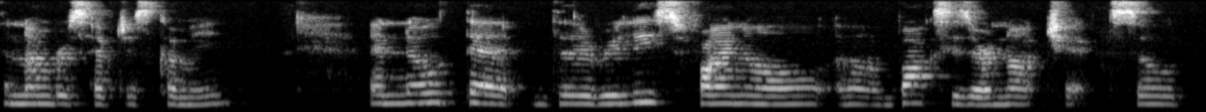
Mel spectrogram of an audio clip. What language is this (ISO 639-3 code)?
eng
